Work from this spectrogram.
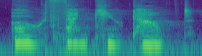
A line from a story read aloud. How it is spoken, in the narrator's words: whispered Valentine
